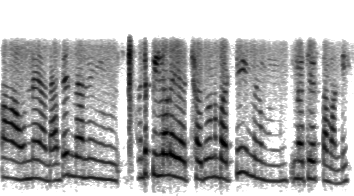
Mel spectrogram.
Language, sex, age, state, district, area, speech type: Telugu, female, 18-30, Andhra Pradesh, Visakhapatnam, urban, conversation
